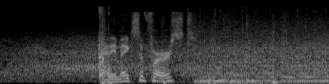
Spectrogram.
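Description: A basketball swishes through the net.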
